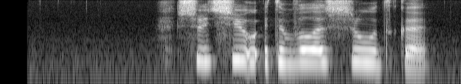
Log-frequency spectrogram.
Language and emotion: Russian, positive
